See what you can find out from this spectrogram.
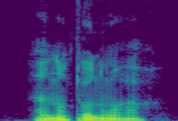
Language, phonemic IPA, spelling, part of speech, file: French, /ɑ̃.tɔ.nwaʁ/, entonnoir, noun, Fr-entonnoir.ogg
- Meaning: funnel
